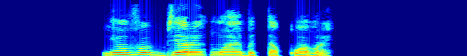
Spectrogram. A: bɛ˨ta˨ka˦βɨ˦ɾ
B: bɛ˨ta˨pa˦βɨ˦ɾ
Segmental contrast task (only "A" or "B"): A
